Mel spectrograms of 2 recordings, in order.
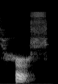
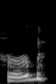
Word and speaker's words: Herff: Never have heard of Herf as a name for anybody, but that's what he went by mostly, was Herf. So I promise you, I am not mispronouncing Herb. It is Herf. H-E-R-F-F.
